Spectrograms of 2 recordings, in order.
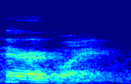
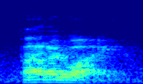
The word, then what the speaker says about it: Paraguay: Same way with Paraguay, not Paraguay, Paraguay.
